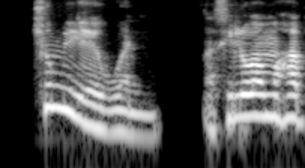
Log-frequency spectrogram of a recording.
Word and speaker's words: chumllewün: Chumlewen. Chumlewen. Así lo vamos a pronunciar ya, para que tengan cuidado con su correcta pronunciación.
